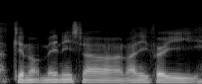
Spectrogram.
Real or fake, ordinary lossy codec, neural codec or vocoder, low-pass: fake; none; codec, 16 kHz, 0.3 kbps, FocalCodec; none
